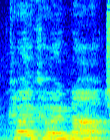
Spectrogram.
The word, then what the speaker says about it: coconut: Coconut, you've got two long O sounds in that, and we know before A and O, we always use the C for the sound.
